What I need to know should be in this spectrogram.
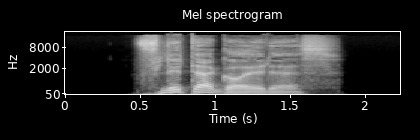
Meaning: genitive singular of Flittergold
- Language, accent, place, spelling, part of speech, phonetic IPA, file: German, Germany, Berlin, Flittergoldes, noun, [ˈflɪtɐˌɡɔldəs], De-Flittergoldes.ogg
